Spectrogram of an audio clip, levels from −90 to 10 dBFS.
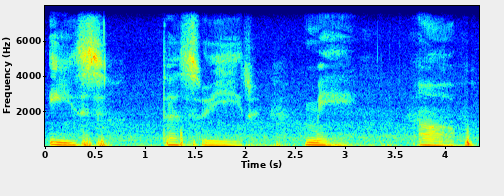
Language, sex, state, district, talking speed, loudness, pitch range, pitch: Hindi, male, Haryana, Rohtak, 55 wpm, -19 LUFS, 105-125 Hz, 115 Hz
